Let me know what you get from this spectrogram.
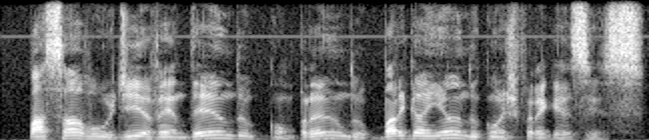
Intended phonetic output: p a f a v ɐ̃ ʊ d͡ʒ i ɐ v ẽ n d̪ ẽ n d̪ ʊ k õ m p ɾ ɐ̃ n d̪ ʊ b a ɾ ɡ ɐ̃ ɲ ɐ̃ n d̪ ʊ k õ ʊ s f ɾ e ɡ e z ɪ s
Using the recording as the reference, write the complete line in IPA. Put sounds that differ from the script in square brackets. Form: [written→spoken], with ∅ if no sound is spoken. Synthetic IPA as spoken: p a [f→s] a v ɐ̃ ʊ d͡ʒ i ɐ v ẽ n d̪ ẽ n d̪ ʊ k õ m p ɾ ɐ̃ n d̪ ʊ b a ɾ ɡ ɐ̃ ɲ ɐ̃ n d̪ ʊ k õ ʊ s f ɾ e ɡ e z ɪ s

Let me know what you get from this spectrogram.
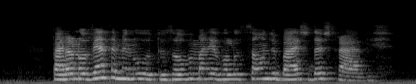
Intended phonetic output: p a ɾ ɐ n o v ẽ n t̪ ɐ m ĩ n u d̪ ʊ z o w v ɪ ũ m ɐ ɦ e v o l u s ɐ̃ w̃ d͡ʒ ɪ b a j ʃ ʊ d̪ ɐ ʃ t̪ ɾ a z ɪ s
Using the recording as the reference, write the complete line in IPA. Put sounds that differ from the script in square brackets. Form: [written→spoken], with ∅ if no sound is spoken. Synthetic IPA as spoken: p a ɾ ɐ n o v ẽ n t̪ ɐ m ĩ n u [d̪→t̪] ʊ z o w v ɪ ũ m ɐ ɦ e v o l u s ɐ̃ w̃ d͡ʒ ɪ b a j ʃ ʊ d̪ ɐ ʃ t̪ ɾ a [z→v] ɪ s

